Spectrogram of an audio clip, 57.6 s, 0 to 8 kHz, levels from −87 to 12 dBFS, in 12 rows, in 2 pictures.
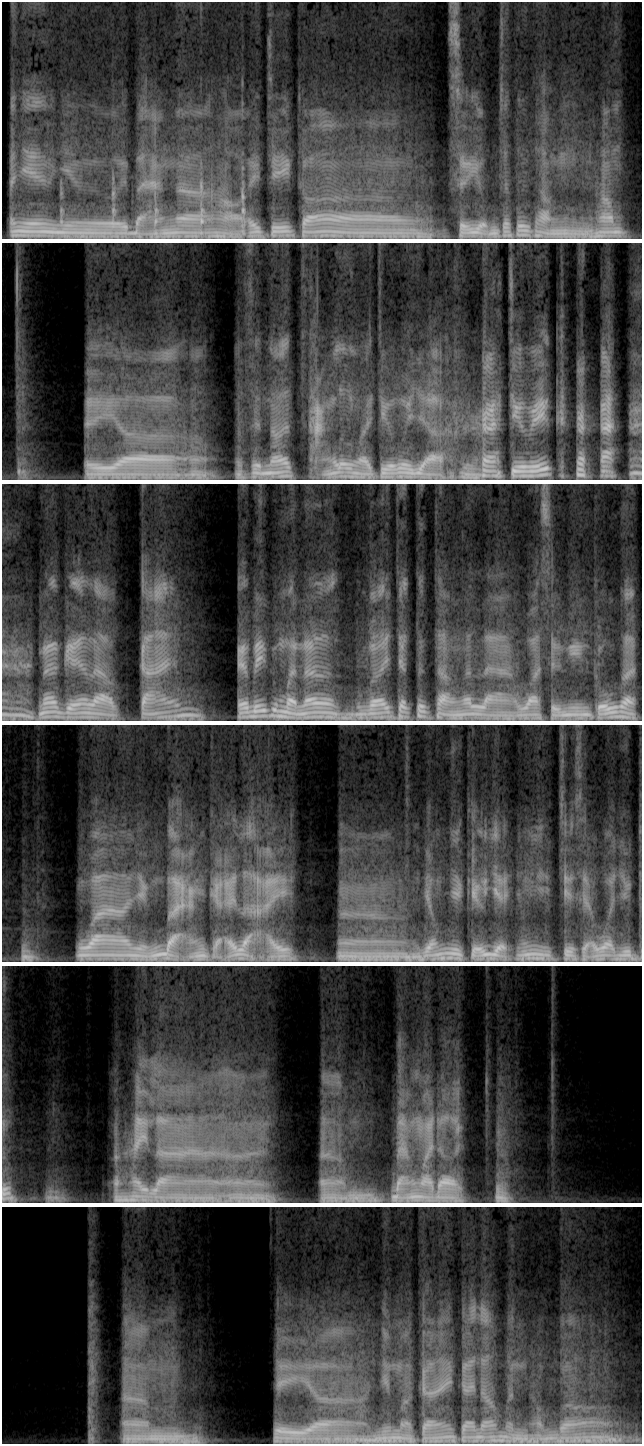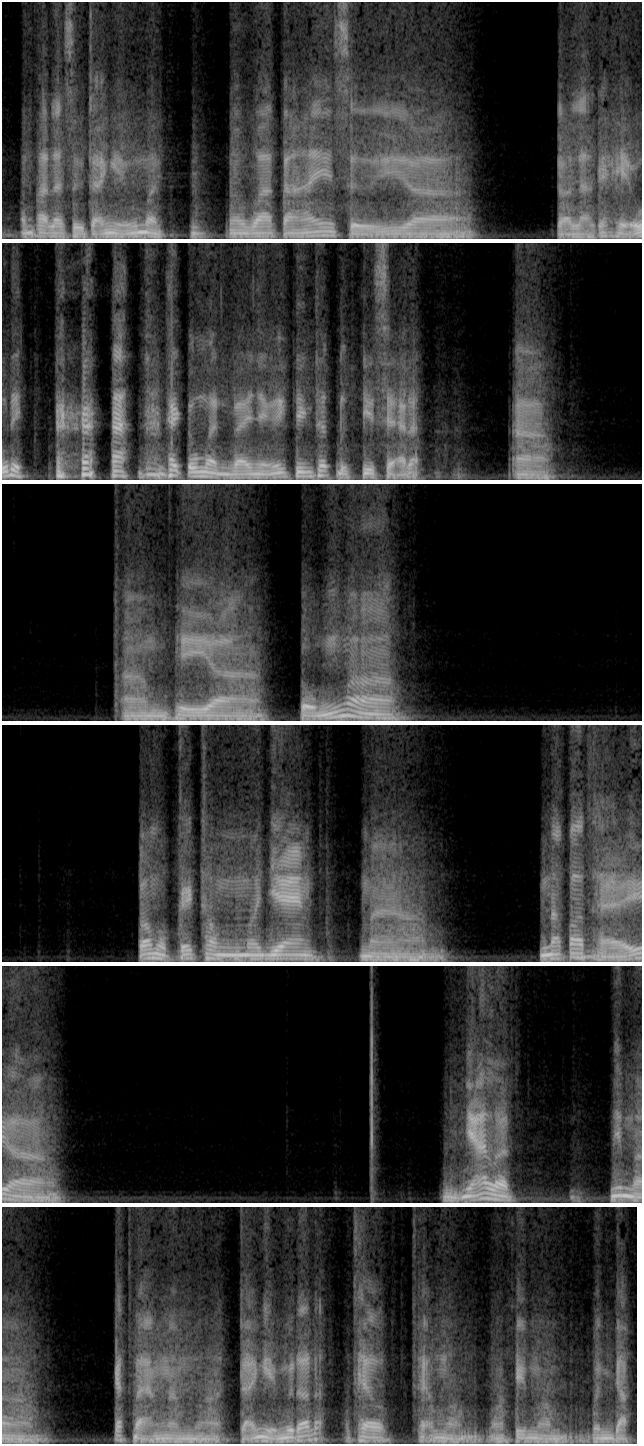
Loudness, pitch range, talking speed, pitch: -18 LUFS, 100-130 Hz, 150 wpm, 115 Hz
